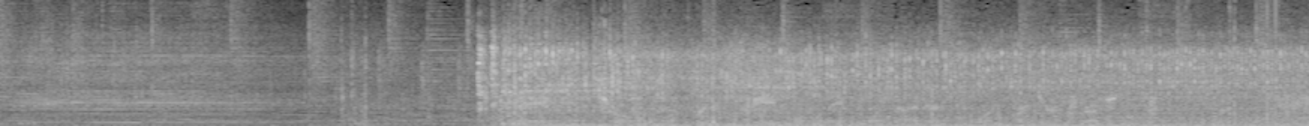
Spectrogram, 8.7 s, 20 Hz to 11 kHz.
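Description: Cirrus SR22's six-cylinder Continental piston engine being started: a quieter stretch of cranking, then the engine catches about three seconds in and runs loudly and steadily with the propeller turning.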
